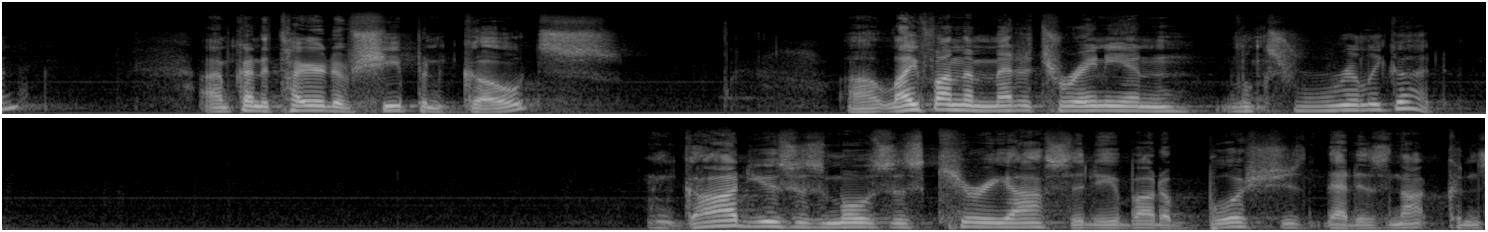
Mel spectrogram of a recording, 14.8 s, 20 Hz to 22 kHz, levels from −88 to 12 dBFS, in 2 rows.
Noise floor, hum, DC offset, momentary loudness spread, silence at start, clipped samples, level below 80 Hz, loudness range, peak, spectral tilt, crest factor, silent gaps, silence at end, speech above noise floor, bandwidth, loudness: -64 dBFS; none; under 0.1%; 12 LU; 0 s; under 0.1%; -64 dBFS; 8 LU; -6 dBFS; -5 dB/octave; 22 dB; none; 0 s; 37 dB; 14.5 kHz; -28 LUFS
